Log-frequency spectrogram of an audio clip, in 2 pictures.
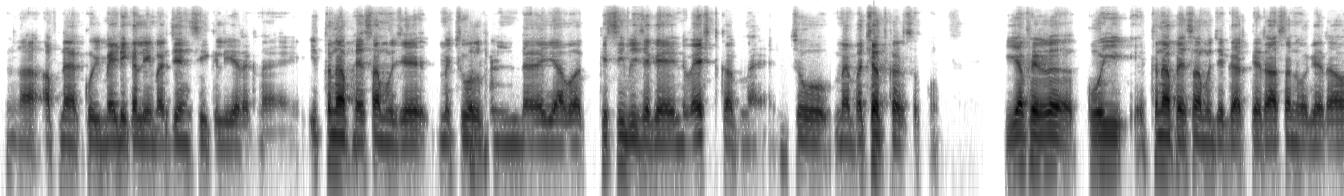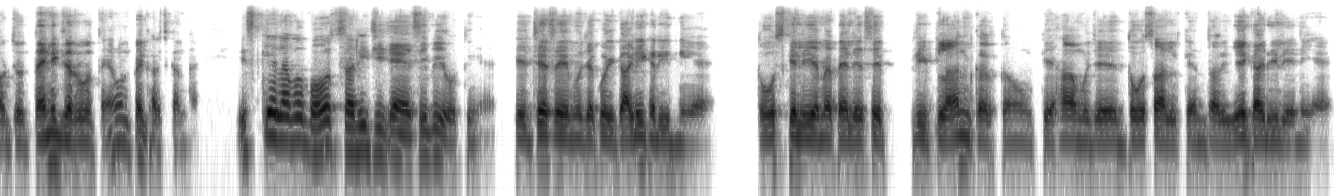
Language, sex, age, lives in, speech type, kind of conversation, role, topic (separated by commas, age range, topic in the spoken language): Hindi, male, 55-59, India, conversation, unstructured, none, पैसे की बचत करने से आपकी ज़िंदगी में क्या बदलाव आया?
